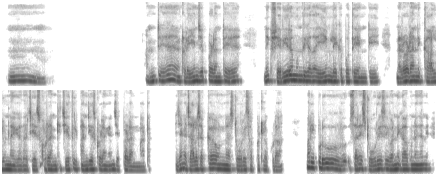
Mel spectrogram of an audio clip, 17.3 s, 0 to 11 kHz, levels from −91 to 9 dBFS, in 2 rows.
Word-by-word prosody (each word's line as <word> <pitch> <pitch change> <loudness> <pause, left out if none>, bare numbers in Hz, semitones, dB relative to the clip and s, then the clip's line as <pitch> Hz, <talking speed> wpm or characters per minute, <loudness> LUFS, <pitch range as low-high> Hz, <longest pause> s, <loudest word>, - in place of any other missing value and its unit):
హ్మ్. 135 -6 -3 2.0
అంటే 140 +4 -1 0.3
అక్కడేం 130 0 0
జెప్పాడంటే 140 -2 0 0.8
నీకు 150 0 0
శరీరం 145 +9 +4
ఉంది 150 -1 +3
గదా! 140 0 +1
ఏం 135 +3 +3
లేకపోతే 130 -1 -2
ఏంటి? 120 0 -3 0.5
నడవడానికి 135 +3 +2
కాళ్ళున్నాయి 125 +1 +1
గదా! 120 +1 -4
చేసుకోవడానికి 125 +2 -1
చేతులు 125 +2 -2
పని 120 0 0
చేసుకోవడానికి 125 -2 0
అని 130 0 0
జెప్పాడన్నమాట. 105 -3 -5 0.6
నిజంగా 145 +1 -1
చాలా 120 +2 +1
చక్కగా 150 +4 0
ఉన్నాయి 130 -3 +3
స్టోరీస్ 120 0 -3
అప్పట్లో 120 0 -4
కూడా. 105 -2 -7 0.6
మరిప్పుడు 175 -3 +3 0.6
సరే 130 +3 -1
స్టోరీస్ 130 +2 -1
ఇవన్నీ 130 +1 +3
గాకుండా 130 0 +2
గానీ 135 0 0
130 Hz, 115 wpm, -30 LUFS, 120-140 Hz, 2.0 s, శరీరం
